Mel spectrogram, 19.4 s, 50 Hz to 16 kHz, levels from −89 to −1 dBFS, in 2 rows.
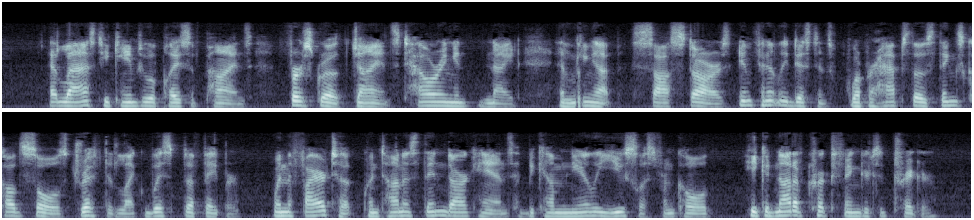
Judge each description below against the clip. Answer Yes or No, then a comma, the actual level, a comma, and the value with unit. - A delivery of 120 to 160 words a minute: No, average, 170 wpm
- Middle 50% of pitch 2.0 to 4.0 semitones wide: Yes, average, 2.8 semitones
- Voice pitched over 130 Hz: No, low, 125 Hz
